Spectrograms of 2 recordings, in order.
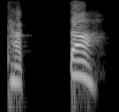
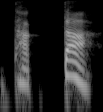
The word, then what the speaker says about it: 닦다: you read it together, but make it tense. So 닭다, 닭다, you read it as 닭다.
